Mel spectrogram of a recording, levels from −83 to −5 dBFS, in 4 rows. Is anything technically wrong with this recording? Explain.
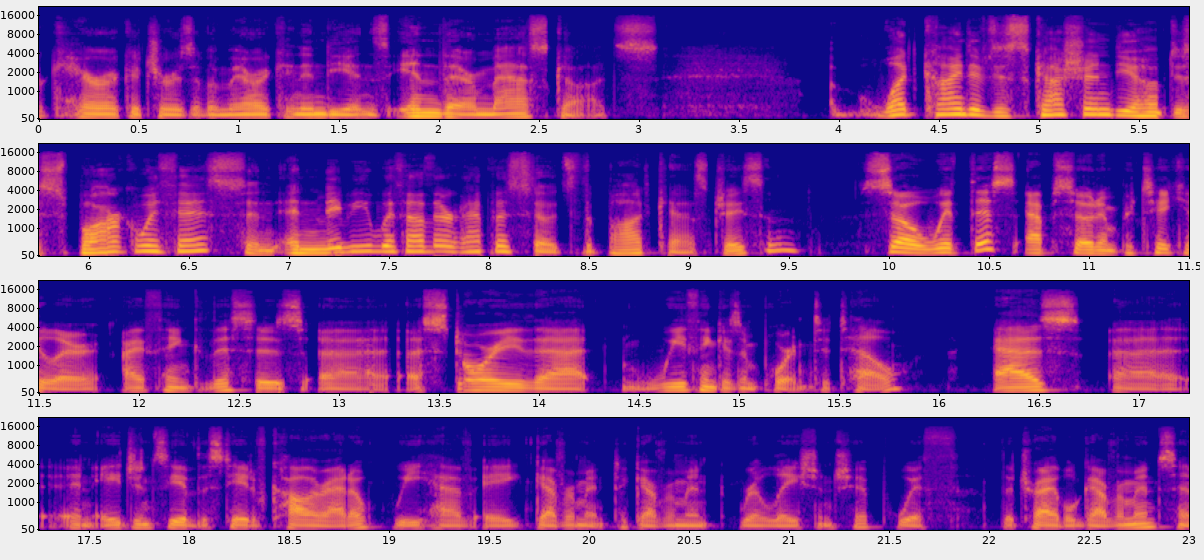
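Yes. Repeated packet loss (robotic sound) occurs at 5.27–6.20 s, 6.86–8.48 s and 13.06–13.99 s, with 8, 10 and 5 gaps respectively, none longer than about 25 ms. Each lost packet is patched by extending the preceding sound, and the gaps recur closely, so the audio turns choppy and robotic. On a spectrogram this shows as smeared, repeated slices. The waveform looks repetitive.

Short concealed packet loss occurs at 8.88–8.91 s, 8.97–9.01 s, 12.55–12.60 s and 12.66–12.70 s, each missing about 20 ms. The decoder continues the last pitch or shaped noise, then blends back into the real audio, giving a brief smear visible as a short, blurred patch.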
